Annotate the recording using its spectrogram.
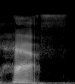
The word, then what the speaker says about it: half: The L is silent. You don't say it. – Exactly. It sounds like half. H-A-F. Half.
